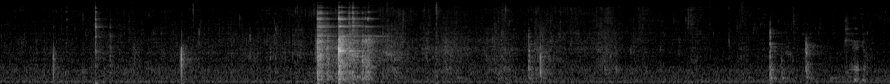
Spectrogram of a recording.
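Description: Peppers and frozen vegetables for a Thai curry sizzle softly in a hot pan, with a burst of louder frying as the food goes in and scattered utensil scrapes and taps against the pan; no voices.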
